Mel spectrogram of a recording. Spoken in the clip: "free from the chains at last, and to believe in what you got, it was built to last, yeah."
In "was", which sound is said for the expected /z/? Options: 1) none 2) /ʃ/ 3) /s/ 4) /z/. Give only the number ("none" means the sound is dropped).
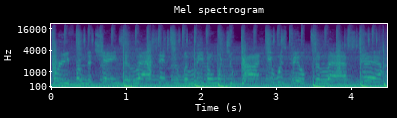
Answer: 4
